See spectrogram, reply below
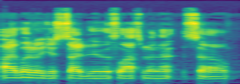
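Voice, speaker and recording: Young male, lowish pitch, hushed night-time delivery; unscripted hobby presenter, halting and self-deprecating. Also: level tone. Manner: halting, self-deprecating, stumbling over words. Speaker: amateur video creator presenting a card deck. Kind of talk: casual unscripted card game deck profile. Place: at home at night.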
